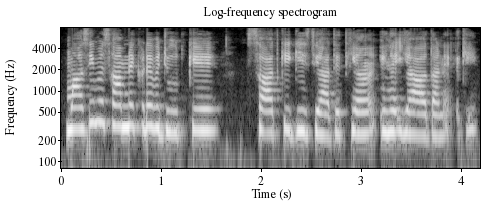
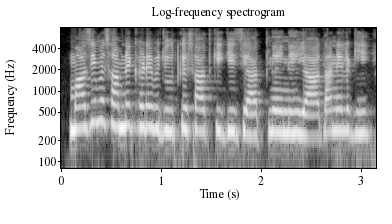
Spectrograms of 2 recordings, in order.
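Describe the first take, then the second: First: ماضی read as masi and زیادتیاں garbled as siatetiya; a stumbling first read with ماضی and زیادتیاں mispronounced; slipped reading. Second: ماضی said clearly with z as mazi and زیادتیاں as ziyadatiyan; a careful clean re-read with ماضی and زیادتیاں said correctly; corrected reading. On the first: Reader stumbling over the sentence, reading ماضی and زیادتیاں wrongly. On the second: Reader correcting herself, saying ماضی and زیادتیاں properly. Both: Real, not acted. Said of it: "re-reads the sentence".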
